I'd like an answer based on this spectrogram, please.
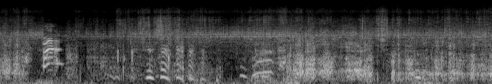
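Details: Bulldog puppy sisters Pansy and Daisy at play, the calmer one falling behind and sulking; quick clusters of squeaky, bending whines and short yips, some rising then falling, with low grunting and background noise.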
